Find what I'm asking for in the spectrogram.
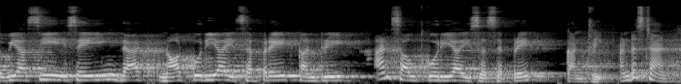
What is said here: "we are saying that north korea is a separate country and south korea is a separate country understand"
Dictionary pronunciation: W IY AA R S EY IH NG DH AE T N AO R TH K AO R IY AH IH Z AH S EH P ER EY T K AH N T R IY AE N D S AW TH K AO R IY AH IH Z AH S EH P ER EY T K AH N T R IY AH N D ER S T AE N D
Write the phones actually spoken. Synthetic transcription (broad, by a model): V IY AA R S EY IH NG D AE T N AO R T K AO R IY AH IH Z S EH P ER EY T K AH N T R IY AE N D S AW T K AO R IY AH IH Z AH S EH P ER EY T K AH N T R IY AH N D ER S T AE N D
